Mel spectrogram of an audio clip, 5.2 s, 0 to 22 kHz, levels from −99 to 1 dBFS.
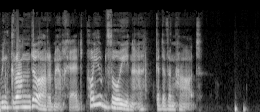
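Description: Speech, with hard clipping from 0.32 to 0.78 s. The signal runs about 3 dB past what a stage in the chain can pass. Its peaks are sliced flat. That adds high harmonics, heard as crackle on the loudest moments of that stretch.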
